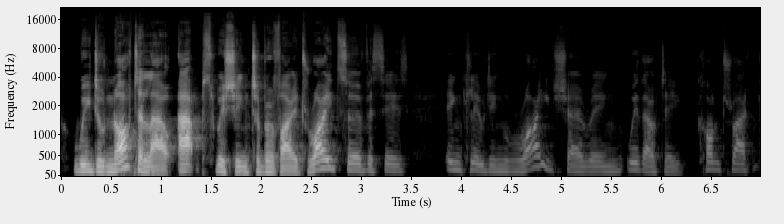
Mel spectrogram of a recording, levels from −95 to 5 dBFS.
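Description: There are no technical faults to describe in time order in this speech clip.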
